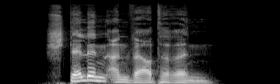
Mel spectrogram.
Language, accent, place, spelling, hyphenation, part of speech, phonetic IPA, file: German, Germany, Berlin, Stellenanwärterinnen, Stel‧len‧an‧wär‧te‧rin‧nen, noun, [ˈʃtɛlənˌanvɛʁtəʁɪnən], De-Stellenanwärterinnen.ogg
- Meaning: plural of Stellenanwärterin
